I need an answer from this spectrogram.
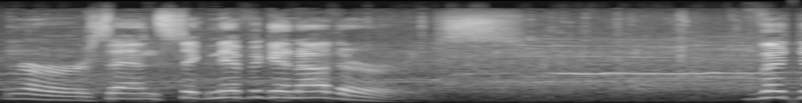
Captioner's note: applause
